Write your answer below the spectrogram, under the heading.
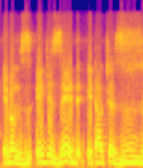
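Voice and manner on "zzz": জ said as a long buzzing Z; buzzing Z sound. Shown as a demonstration. Teacher demonstrating the letter zed, জ as buzzing Z. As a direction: hold a buzzing English Z on জ. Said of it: "এই বাজিং সাউন্ডের জেড".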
